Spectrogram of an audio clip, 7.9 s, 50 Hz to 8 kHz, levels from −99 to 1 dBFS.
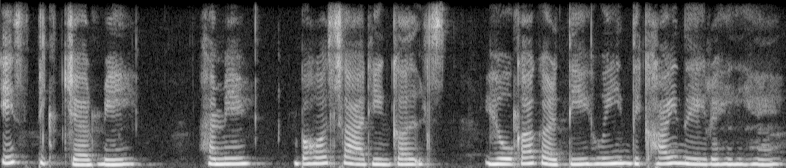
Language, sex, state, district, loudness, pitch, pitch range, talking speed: Hindi, female, Uttar Pradesh, Lucknow, -13 LUFS, 260 Hz, 245-280 Hz, 105 wpm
